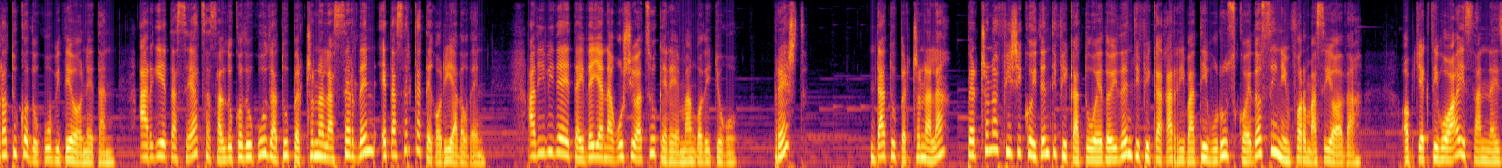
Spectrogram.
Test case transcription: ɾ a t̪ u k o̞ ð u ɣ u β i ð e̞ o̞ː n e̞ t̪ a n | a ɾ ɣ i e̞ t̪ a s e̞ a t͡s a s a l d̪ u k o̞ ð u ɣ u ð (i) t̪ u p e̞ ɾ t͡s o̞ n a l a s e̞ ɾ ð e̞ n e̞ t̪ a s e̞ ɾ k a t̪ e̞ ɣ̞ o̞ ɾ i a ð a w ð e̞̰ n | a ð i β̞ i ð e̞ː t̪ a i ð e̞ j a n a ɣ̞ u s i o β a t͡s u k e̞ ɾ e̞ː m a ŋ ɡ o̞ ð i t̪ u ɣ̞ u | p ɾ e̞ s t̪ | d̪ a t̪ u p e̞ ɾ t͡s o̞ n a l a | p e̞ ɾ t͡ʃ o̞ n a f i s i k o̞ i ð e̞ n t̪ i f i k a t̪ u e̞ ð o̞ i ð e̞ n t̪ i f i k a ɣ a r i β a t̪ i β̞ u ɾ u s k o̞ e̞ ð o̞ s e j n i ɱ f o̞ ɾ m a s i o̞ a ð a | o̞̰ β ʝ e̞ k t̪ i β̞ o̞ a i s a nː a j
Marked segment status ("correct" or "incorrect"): incorrect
